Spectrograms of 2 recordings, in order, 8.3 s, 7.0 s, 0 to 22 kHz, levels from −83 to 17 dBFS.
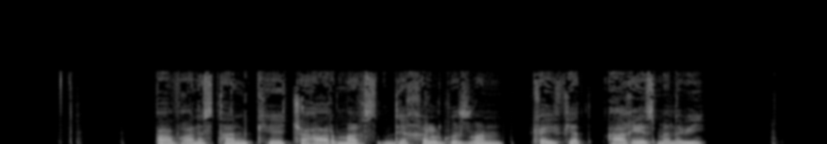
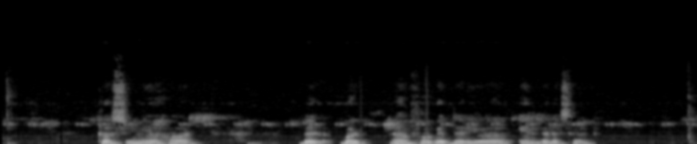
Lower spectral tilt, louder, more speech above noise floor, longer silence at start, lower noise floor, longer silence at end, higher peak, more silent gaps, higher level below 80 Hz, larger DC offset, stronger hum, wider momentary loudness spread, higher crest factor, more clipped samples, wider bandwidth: about the same, -6 dB/octave vs -7 dB/octave; second, -25 LUFS vs -21 LUFS; first, over 66 dB vs 34 dB; first, 1.55 s vs 0.1 s; first, under -90 dBFS vs -54 dBFS; first, 1.25 s vs 0.05 s; second, -8 dBFS vs -4 dBFS; first, 5.04-5.31 s, 5.92-6.03 s vs none; second, -68 dBFS vs -56 dBFS; neither; neither; second, 7 LU vs 18 LU; about the same, 18 dB vs 18 dB; neither; first, 11.5 kHz vs 10 kHz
